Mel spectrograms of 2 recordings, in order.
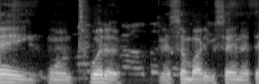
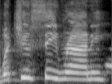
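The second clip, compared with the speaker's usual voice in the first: lightly voiced quote, pitched much higher; imitating Senior; 10 semitones higher than usual. Father questioning the trainer in the corner, high-pitched imitation. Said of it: "Senior's like".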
